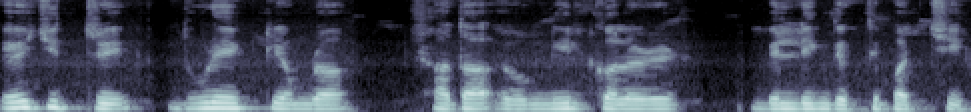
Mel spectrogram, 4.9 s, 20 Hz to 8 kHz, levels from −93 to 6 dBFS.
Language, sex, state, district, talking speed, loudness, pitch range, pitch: Bengali, male, West Bengal, Dakshin Dinajpur, 150 wpm, -16 LUFS, 125-140 Hz, 130 Hz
